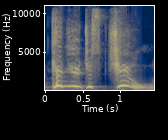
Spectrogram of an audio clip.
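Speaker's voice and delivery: very high, slow put-on voice; cartoonish scammer voice; mock scammer whine. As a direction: squeak his plea, high and drawn-out. Voicing scammer.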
